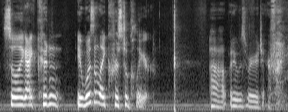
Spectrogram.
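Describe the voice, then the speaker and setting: A woman's voice: a little high, expressive, a little fast, slight background noise. A young woman from Massachusetts, chatting casually with her live chat from her apartment, giggling and trailing off mid-sentence. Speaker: streamer.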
